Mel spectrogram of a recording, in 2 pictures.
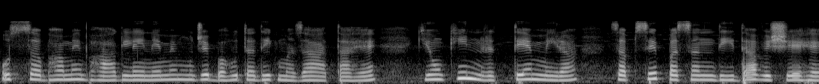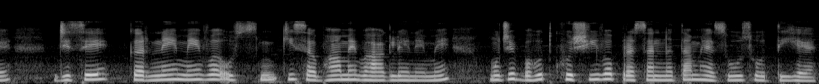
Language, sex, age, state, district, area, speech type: Hindi, female, 18-30, Rajasthan, Jaipur, urban, spontaneous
